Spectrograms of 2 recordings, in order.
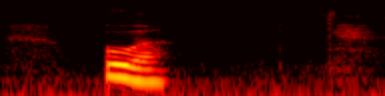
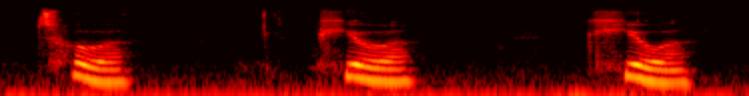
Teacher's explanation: this is a diff thong a double vowel sound the shape the mouth makes changes from the beginning of the sound to the end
